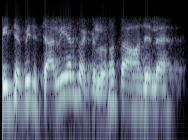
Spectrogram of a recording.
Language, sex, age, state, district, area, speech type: Sindhi, male, 45-60, Madhya Pradesh, Katni, rural, conversation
